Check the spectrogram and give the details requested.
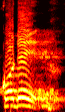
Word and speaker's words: கோடு: இப்ப பாரு எக்ஸாம்பிள் கொடு என்னது கொடு ஒரு சுழி கொம்பு போட்டுருக்கேன் அப்ப குறைந்த ஓசையில சொல்லணும் கொடு அதையே நான இரட்டை சுழி கொம்பு போடுறேன் அப்ப இத நெடிலா உச்சரிப்பு கொடுத்தா கோடு என்னன்னு சொல்லணும் கோடு அப்ப ஒரு சுழி கொம்ப எப்படி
